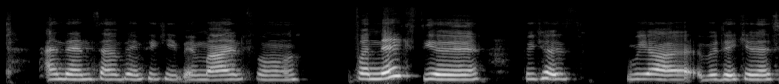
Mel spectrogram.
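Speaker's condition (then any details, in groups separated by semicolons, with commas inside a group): Cerebral palsy; quadriplegic, wheelchair user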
